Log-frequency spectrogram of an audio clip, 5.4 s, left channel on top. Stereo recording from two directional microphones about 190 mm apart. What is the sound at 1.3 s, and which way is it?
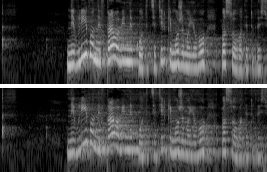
A woman's voice, 45° left (ahead or behind).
